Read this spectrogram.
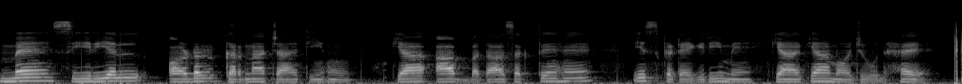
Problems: none marked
